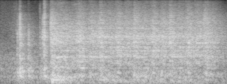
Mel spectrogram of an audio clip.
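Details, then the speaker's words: AC Cobra that has sat for a while in a shipping container, first crank attempt. A few hesitant clunks, then a strained, uneven cranking whirr that never catches; the starter is struggling to turn the engine over. "it does and the starter is not happy"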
